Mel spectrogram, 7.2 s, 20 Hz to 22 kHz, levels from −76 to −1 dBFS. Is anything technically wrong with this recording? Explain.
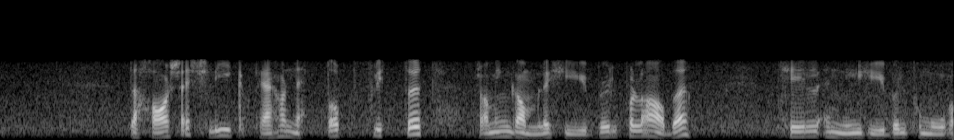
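No, the signal is technically sound: it carries the expected band-limited character of G.711 mu-law telephone coding, with the line passing roughly 250 Hz to 3.6 kHz and nothing above 3.8 kHz, and a room noise sitting about 19 dB below the speech.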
